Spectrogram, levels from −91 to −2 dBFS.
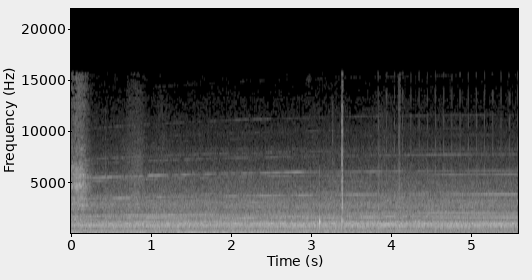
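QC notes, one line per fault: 3.82 to 5.59 s, Wi-Fi interference: from here to the end there's a steady ticking at a bit under ten per second, sitting roughly 25 dB below the audio. That rhythm matches a 102.4 ms beacon period. A nearby Wi-Fi radio is leaking into the audio circuit, and something in the path is rectifying its RF bursts, so each beacon comes out as a click and the traffic in between as rougher rasps.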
